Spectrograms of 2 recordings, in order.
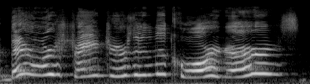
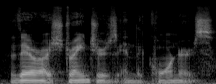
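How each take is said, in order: First: It is said in an old woman's voice. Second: It is said in a deep, low voice.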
